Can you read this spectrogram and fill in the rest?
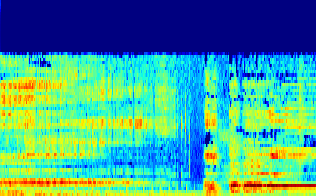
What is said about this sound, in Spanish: Tres veces canto el gallo. Tres veces negó Pedro.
